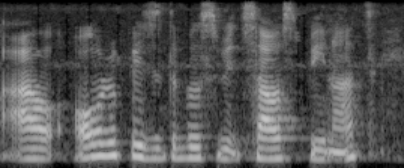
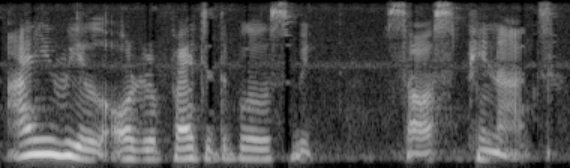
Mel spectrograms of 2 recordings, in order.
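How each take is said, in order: First: "I will" is shortened into one syllable. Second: "I will" is said as two full words. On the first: It sounds casual and friendly. "it's more sounds more casual, sounds more friendly" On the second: It sounds less casual. "The meaning is same"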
